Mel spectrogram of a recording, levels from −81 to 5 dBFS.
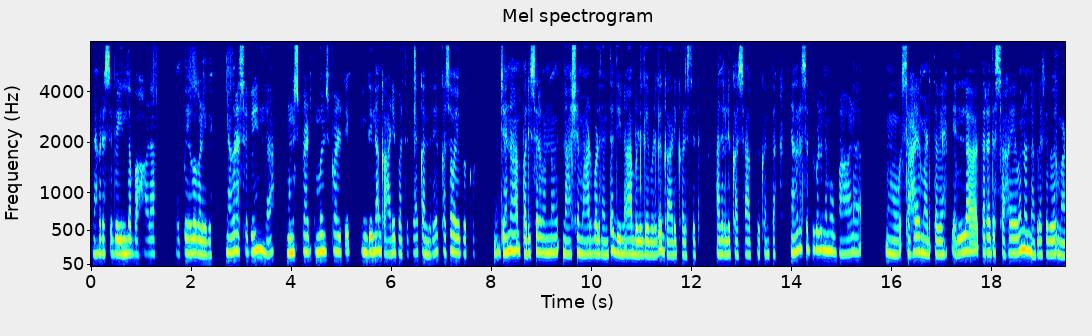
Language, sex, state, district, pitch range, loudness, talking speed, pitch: Kannada, female, Karnataka, Bellary, 185-210 Hz, -32 LUFS, 110 wpm, 195 Hz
